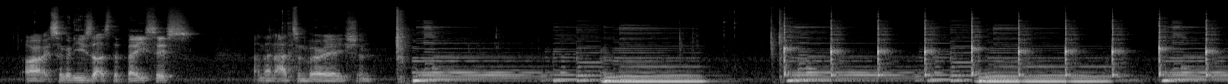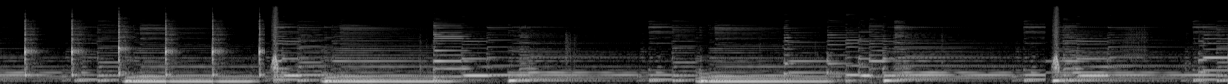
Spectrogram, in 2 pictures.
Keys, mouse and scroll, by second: 6.7 click.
